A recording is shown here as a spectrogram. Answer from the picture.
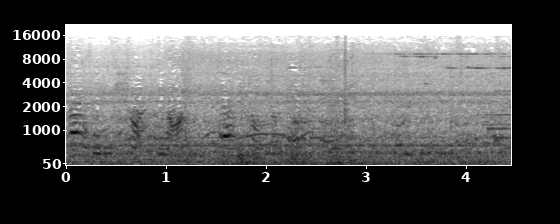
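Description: Several people talking at once on a busy railway station platform, over a steady low rumble.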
